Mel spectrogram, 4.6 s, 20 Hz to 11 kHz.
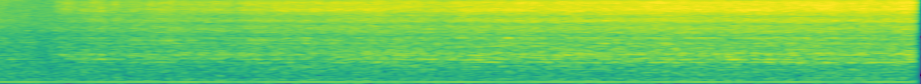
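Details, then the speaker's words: Circa-1994 Casablanca Montclair ceiling fan with heavy blades running with a loud, rough hissing whir over a steady low motor hum from worn bearings; flywheel possibly cracked, needs replacing. "You can hear the super loud bearings. And because of the heavy blades, the flywheel is like cracked or something, so it needs to be replaced."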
